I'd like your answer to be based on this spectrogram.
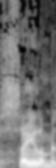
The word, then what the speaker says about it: Salim: This Aenon and Salim, or Salem as some would pronounce it.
